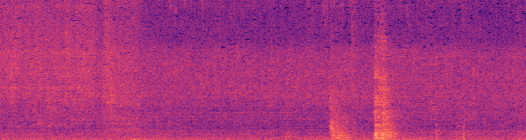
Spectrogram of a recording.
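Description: Ground-beef slider patties sizzling steadily in grapeseed oil in a cast iron pot on medium-high heat. Two short, sharp noises a little past halfway, the second the louder.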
